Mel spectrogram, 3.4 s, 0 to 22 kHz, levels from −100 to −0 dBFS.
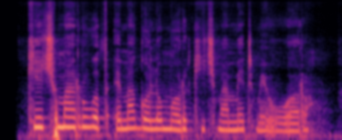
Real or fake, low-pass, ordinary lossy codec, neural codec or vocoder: fake; none; none; vocoder, 44.1 kHz, 128 mel bands, Pupu-Vocoder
